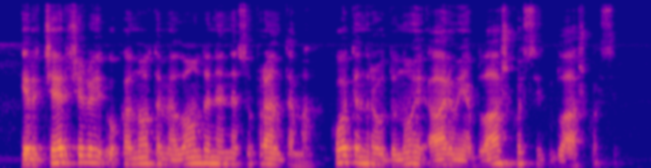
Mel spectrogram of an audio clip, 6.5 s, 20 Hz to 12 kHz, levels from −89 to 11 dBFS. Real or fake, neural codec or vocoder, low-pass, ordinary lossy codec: fake; vocoder, 24 kHz, 100 mel bands, Vocos; 10.8 kHz; Opus, 64 kbps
